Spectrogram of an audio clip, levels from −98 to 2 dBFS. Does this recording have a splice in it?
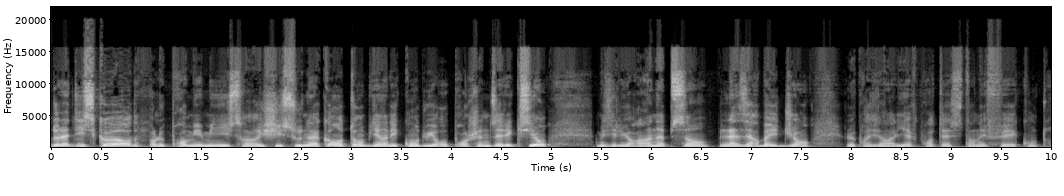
yes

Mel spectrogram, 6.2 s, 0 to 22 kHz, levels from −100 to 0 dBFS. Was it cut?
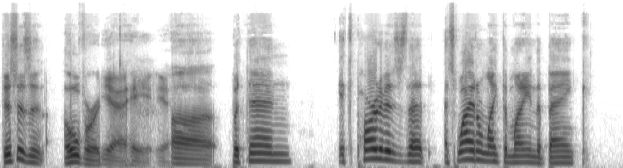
yes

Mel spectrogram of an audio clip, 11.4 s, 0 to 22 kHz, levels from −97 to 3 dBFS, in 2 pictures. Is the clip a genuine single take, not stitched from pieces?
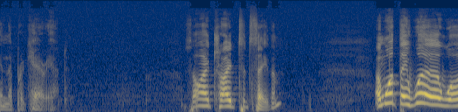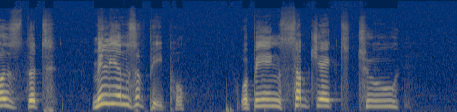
no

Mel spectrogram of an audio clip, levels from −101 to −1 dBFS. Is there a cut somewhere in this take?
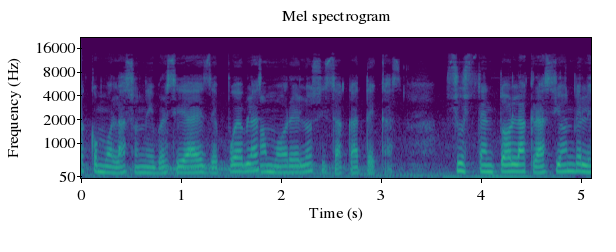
yes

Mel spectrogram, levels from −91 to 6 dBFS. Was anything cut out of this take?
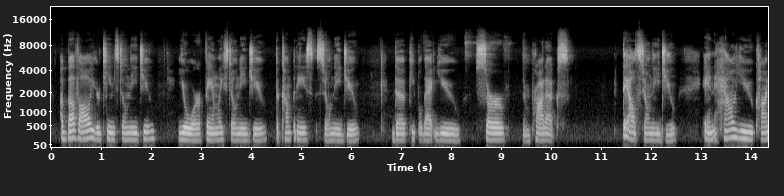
yes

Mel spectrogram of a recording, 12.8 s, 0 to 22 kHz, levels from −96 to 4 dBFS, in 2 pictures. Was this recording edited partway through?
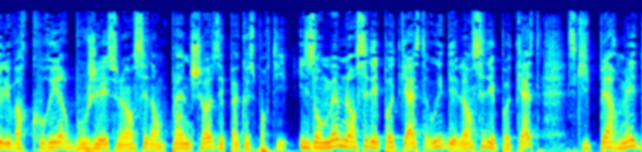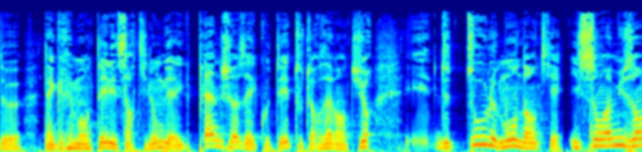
yes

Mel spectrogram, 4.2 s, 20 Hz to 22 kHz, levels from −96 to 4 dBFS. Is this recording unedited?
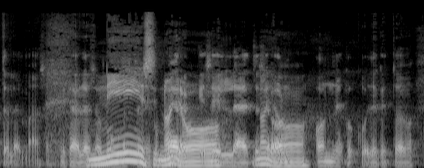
yes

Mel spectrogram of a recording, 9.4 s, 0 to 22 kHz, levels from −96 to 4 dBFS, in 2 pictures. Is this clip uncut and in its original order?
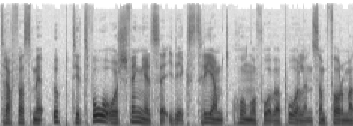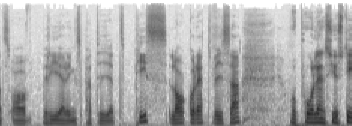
no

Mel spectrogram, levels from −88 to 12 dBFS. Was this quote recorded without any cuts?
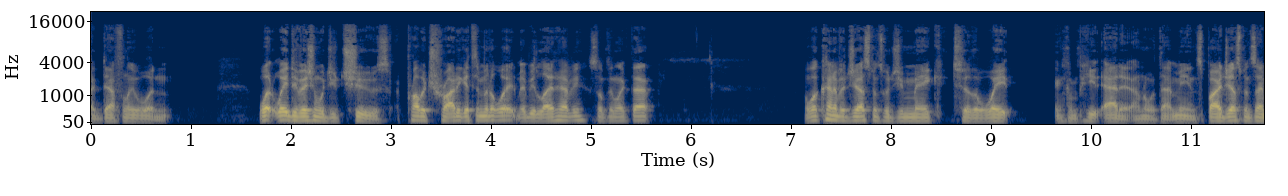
yes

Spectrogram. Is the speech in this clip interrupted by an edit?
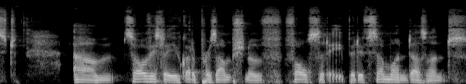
no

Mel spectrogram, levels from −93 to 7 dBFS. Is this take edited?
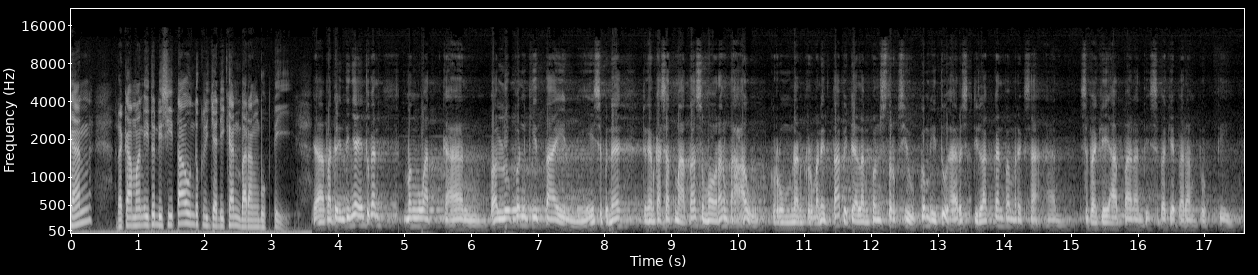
yes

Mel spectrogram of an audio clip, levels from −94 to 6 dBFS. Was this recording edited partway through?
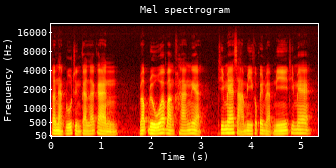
no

